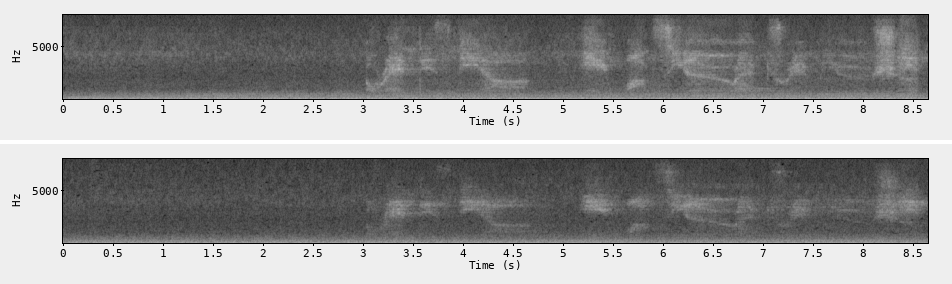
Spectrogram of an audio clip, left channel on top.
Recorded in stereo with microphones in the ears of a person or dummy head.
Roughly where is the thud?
No thud in this recording.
